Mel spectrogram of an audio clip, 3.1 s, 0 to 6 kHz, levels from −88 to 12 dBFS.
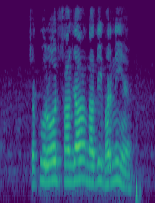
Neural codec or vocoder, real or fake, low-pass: none; real; 5.4 kHz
